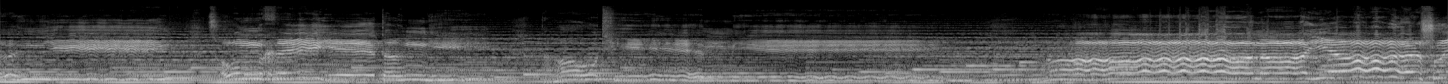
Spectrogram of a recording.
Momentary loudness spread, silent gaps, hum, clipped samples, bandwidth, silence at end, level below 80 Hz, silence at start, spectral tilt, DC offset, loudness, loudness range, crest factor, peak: 11 LU; none; none; under 0.1%; 16.5 kHz; 0 s; -38 dBFS; 0 s; -4.5 dB/octave; under 0.1%; -17 LUFS; 10 LU; 16 dB; -2 dBFS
